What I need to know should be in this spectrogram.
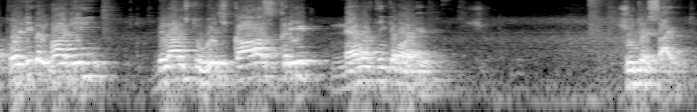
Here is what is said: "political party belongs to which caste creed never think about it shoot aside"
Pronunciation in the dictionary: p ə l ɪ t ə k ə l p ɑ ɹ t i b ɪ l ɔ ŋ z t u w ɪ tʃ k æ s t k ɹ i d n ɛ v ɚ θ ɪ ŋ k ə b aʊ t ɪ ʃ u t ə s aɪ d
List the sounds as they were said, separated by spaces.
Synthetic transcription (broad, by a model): p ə l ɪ t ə k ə l p ɑ ɹ t i b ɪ l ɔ ŋ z t u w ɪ tʃ k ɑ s k ɹ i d n ɛ v ɚ t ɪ ŋ k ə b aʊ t ɪ ʃ u t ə s aɪ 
